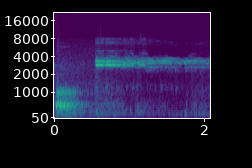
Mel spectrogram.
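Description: A steady high-pitched electronic tone begins about half a second in and holds without a break, after a brief lower sound at the very start.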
